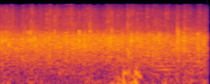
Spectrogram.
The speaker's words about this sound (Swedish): Ge dem en varm applåd.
